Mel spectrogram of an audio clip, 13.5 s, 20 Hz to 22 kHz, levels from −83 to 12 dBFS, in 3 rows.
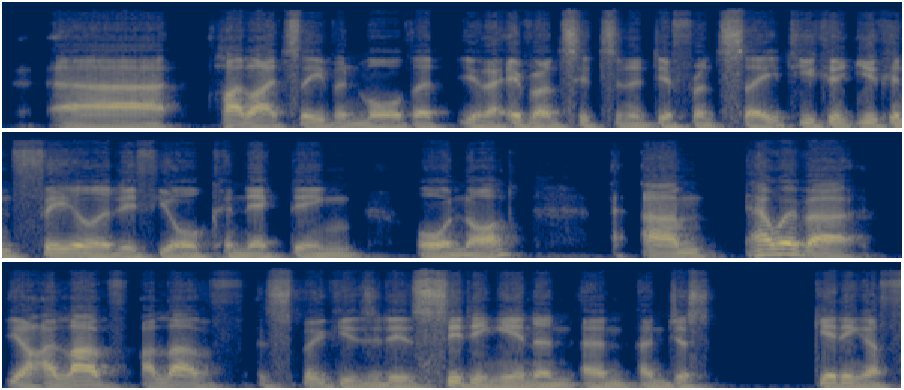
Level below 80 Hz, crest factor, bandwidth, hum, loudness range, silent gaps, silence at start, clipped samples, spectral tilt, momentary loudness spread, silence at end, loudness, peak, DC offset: -46 dBFS; 18 dB; 17 kHz; none; 3 LU; none; 0.25 s; under 0.1%; -4 dB/octave; 8 LU; 0 s; -24 LUFS; -6 dBFS; under 0.1%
